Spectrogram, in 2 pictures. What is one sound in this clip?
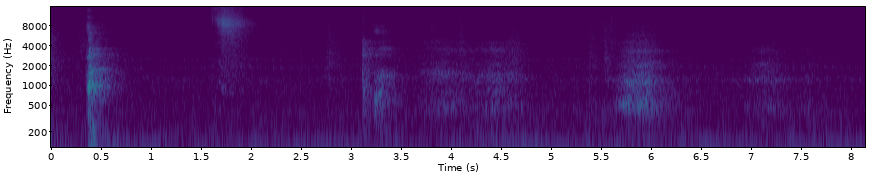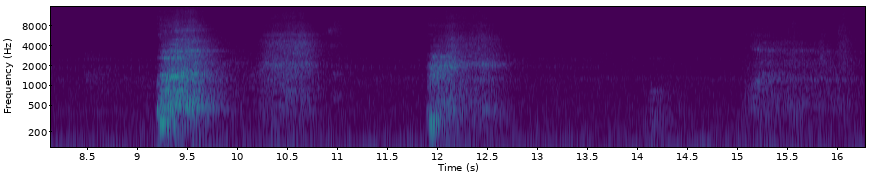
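A man exhales sharply and heavily in short bursts.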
